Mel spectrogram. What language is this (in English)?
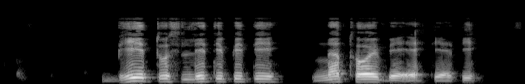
Phalura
